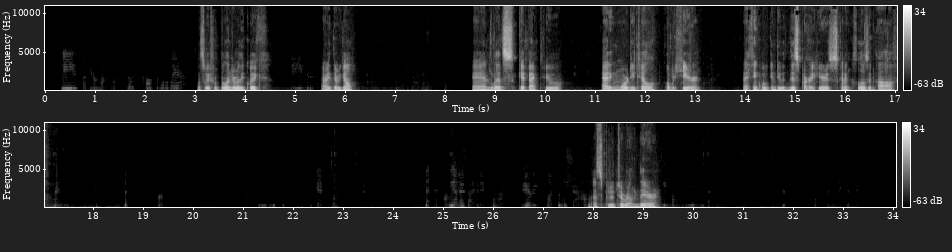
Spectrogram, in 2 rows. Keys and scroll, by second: 12.0 2, 15.1 e, 16.5 1.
